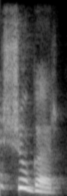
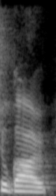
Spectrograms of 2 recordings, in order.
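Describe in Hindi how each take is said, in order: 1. आखिरी सिलेबल में हल्का 'er' स्वर है। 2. आखिरी सिलेबल में खुला 'ar' स्वर है। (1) "बट हम इसको कैसे बोलते हैं?" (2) "तो हमको तो यहाँ पे आर बोलना चाहिए"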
